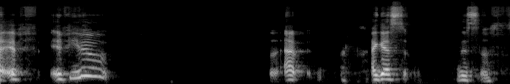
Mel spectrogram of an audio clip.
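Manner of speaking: halting, stammering, stumbling over the words. Interviewer starting a question to a Vietnam vet, stammering. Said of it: "I'm I'm stammering".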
